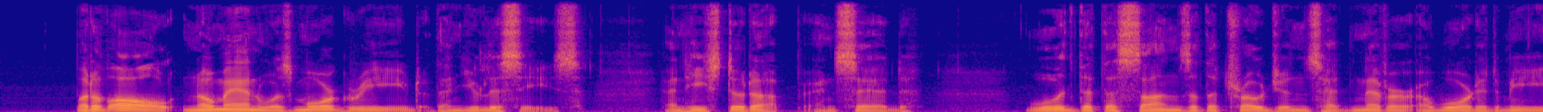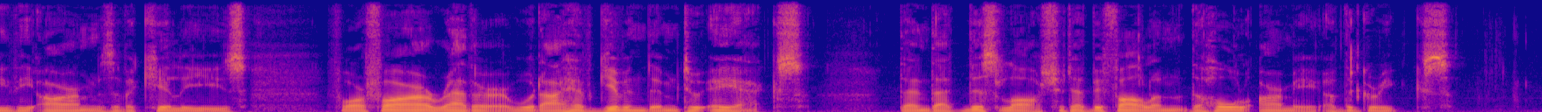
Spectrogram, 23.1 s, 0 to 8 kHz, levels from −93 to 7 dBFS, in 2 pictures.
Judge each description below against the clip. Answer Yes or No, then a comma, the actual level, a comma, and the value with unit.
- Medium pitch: No, very low, 85 Hz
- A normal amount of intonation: Yes, average, 3.4 semitones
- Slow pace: No, average, 145 wpm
